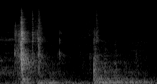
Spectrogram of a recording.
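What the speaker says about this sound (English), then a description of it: "Oh, open and lock the door." A door is opened and then locked, giving two separate knocking, rattling clunks about a second apart, moderately close and with no talk.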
